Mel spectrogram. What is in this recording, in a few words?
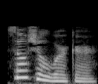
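"social worker", American English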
